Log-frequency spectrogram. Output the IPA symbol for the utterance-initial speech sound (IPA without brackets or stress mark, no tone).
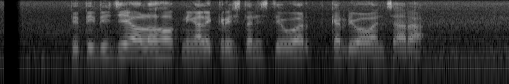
t̪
